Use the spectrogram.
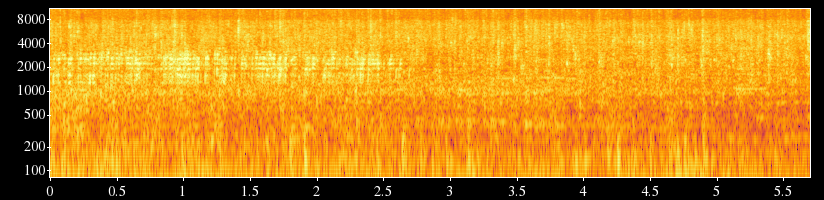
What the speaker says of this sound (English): Looks like we need another flush.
